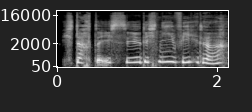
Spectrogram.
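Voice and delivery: high, acted tearful voice; sobbing. A narrator's reading. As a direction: sob it out with relief. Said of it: "schluchzte sie".

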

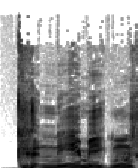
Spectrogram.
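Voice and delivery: scornful word that breaks into a high laugh; mocking laugh. A narrator's reading. Lieutenant mocking the commander's authority, scornful laugh. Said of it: "Abermals lachte Guges auf".

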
